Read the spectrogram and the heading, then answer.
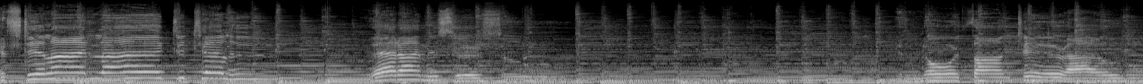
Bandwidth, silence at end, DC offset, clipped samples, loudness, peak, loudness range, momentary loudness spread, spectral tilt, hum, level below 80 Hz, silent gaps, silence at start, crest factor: over 20 kHz; 0 s; under 0.1%; under 0.1%; -20 LUFS; -4 dBFS; 7 LU; 10 LU; -5 dB/octave; none; -32 dBFS; none; 0 s; 16 dB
